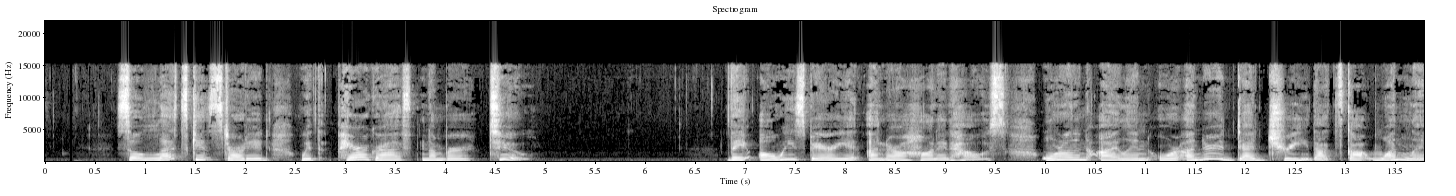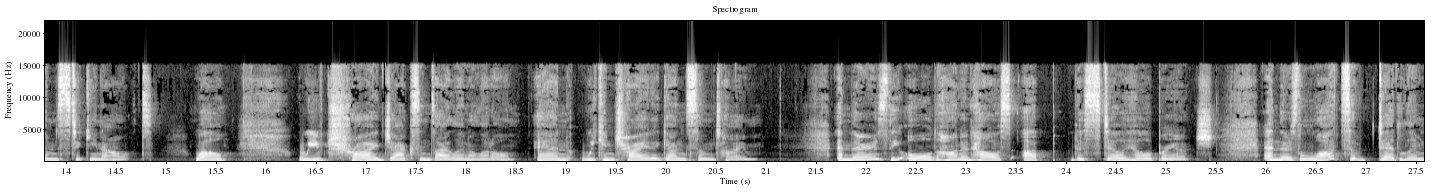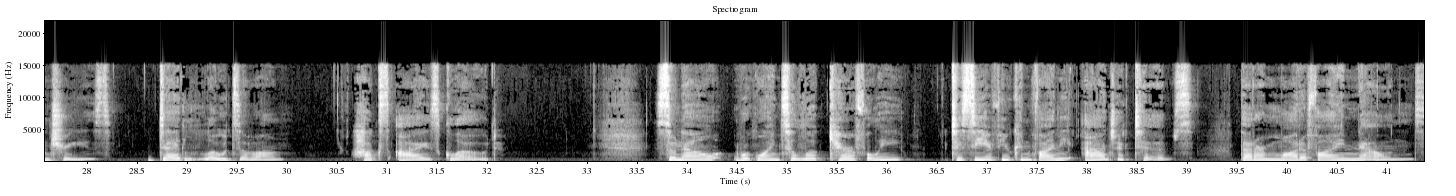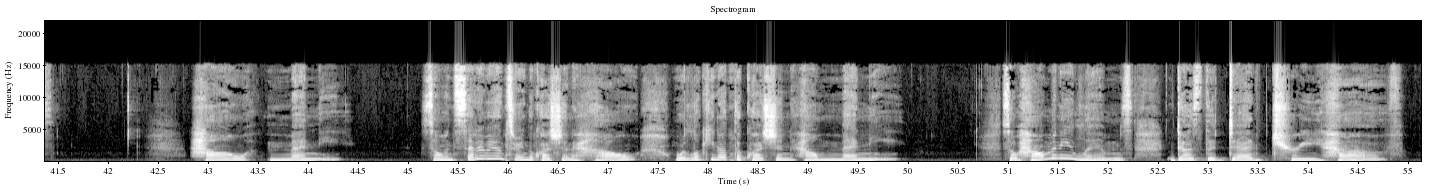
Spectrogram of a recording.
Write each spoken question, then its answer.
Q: So how many limbs does the dead tree have?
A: And the answer is one limb.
